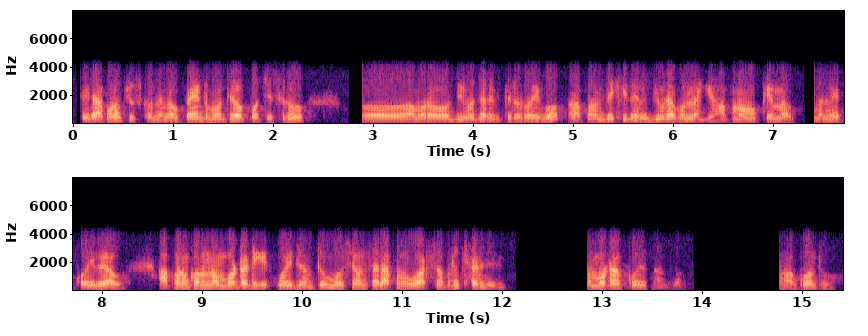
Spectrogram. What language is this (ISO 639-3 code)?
ori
